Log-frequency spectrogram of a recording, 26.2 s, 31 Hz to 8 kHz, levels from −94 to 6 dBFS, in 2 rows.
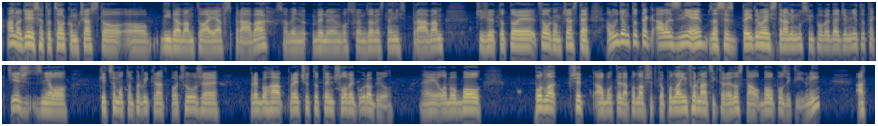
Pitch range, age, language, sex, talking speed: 115-130 Hz, 20-39, Slovak, male, 165 wpm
